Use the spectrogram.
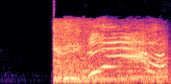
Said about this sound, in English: the scream sounds a lot like Lando's scream when the Sarlacc tentacle wraps around his ankle in Return of the Jedi.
